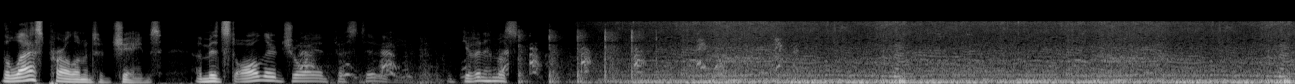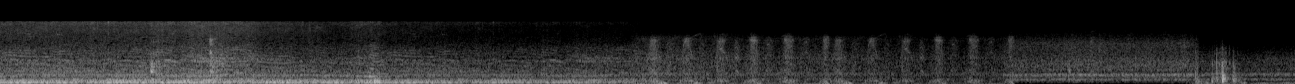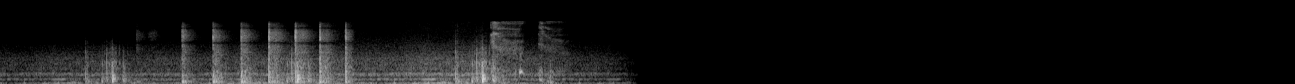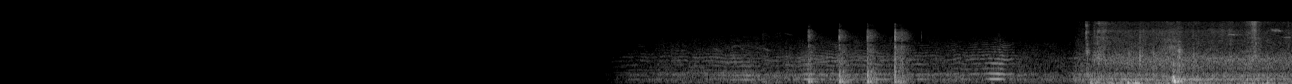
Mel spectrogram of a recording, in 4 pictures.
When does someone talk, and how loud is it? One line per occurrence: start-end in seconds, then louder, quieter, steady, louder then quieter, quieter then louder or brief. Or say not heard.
0.0-5.2 quieter then louder.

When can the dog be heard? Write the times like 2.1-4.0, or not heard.
3.0-8.0.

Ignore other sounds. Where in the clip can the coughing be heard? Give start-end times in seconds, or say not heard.
14.4-15.3, 30.8-31.6.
